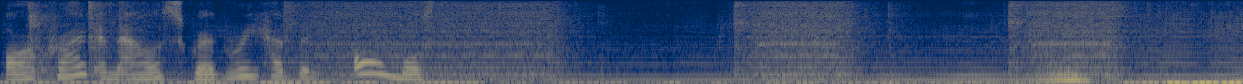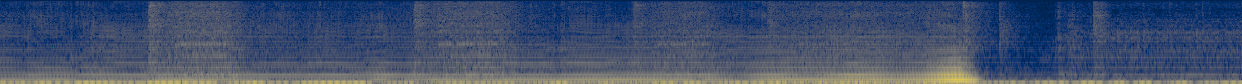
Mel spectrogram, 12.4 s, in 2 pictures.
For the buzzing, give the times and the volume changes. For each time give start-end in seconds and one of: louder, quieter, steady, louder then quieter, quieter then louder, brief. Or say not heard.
0.0-12.3 louder.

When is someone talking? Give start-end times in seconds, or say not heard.
0.0-2.2.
